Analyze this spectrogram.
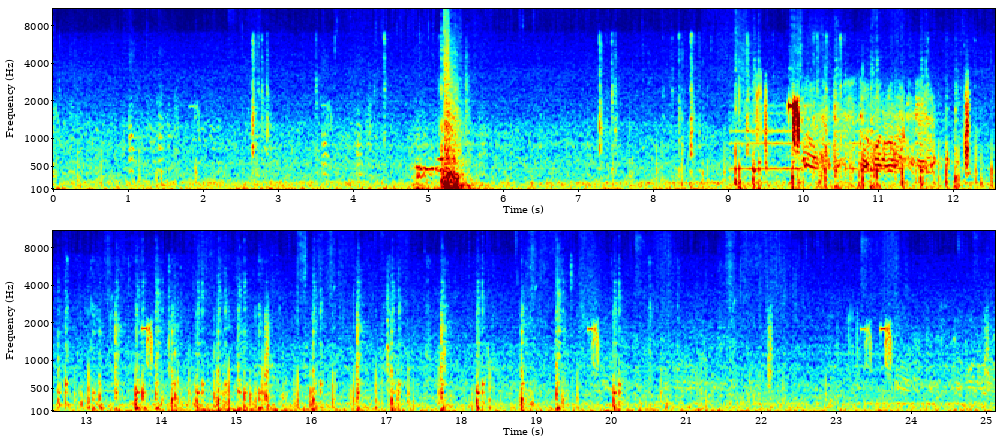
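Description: Footsteps crunch over scattered debris on a hard floor.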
